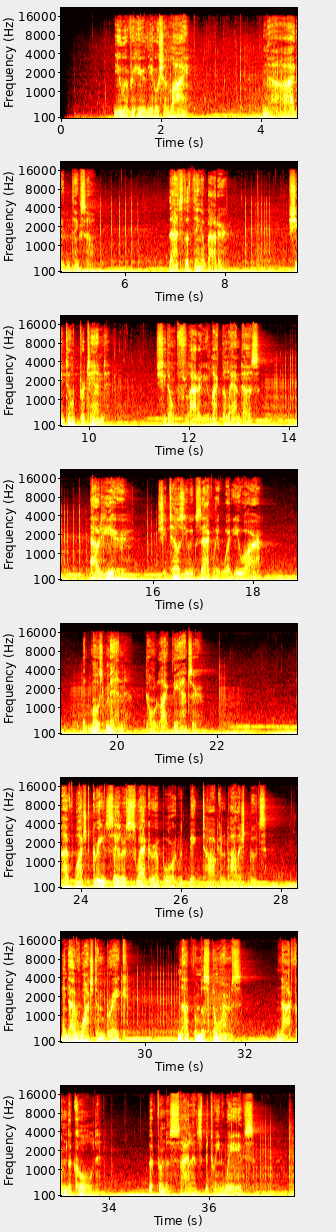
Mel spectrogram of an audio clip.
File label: Video Game Drunken Sea Captain, Older Male Voice Over; Video Games; Rough Sea Captain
